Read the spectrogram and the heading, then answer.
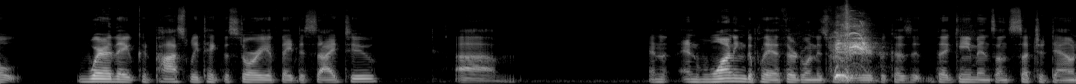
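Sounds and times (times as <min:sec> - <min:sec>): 
speech: 0:00.0 - 0:00.2, 0:00.8 - 0:03.8, 0:04.6 - 0:05.2, 0:06.5 - 0:10.7
sneeze: 0:08.3 - 0:09.0.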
